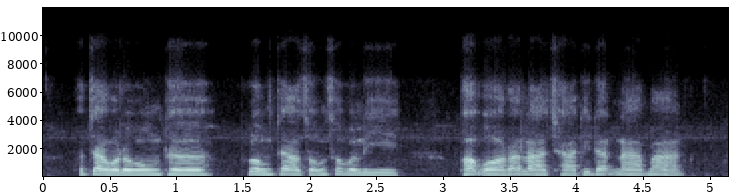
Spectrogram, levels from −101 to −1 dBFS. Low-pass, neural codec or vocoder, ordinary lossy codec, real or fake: 7.2 kHz; none; Opus, 32 kbps; real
